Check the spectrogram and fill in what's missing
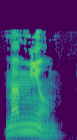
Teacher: این نون در میم ادغام میشه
